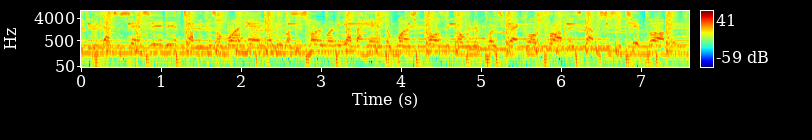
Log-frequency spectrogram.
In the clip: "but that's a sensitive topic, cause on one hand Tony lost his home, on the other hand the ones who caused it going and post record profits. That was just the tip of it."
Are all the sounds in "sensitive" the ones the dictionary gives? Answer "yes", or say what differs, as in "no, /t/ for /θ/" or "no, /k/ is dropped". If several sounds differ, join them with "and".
no, /f/ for /v/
